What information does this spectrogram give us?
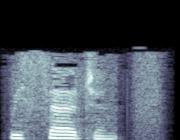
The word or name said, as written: resurgence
